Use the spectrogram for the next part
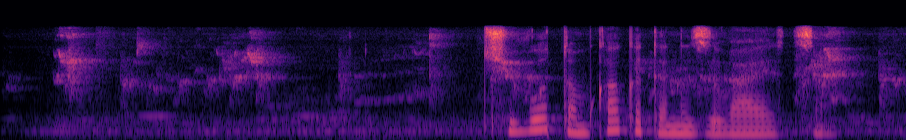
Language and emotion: Russian, neutral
